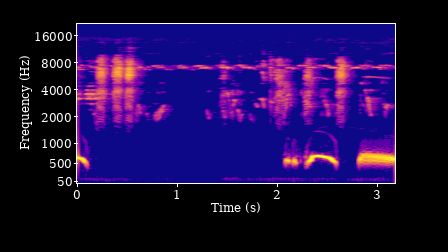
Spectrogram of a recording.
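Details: Spotted dove call used to lure wild birds: the tail of one coo, a pause filled with high chattering of small birds, then a new phrase of quick notes, an arched coo and a long coo.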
